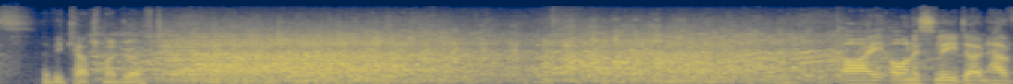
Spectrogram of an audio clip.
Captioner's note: laughter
